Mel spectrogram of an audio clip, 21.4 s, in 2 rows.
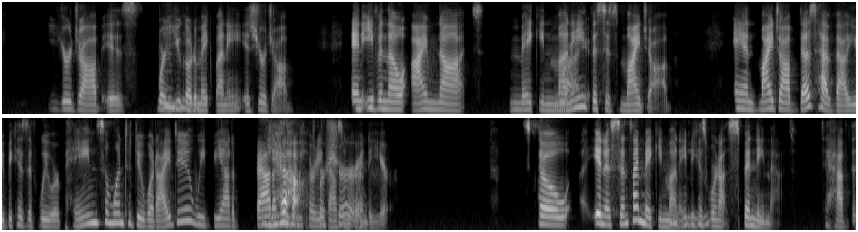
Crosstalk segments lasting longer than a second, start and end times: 13.9-15.2

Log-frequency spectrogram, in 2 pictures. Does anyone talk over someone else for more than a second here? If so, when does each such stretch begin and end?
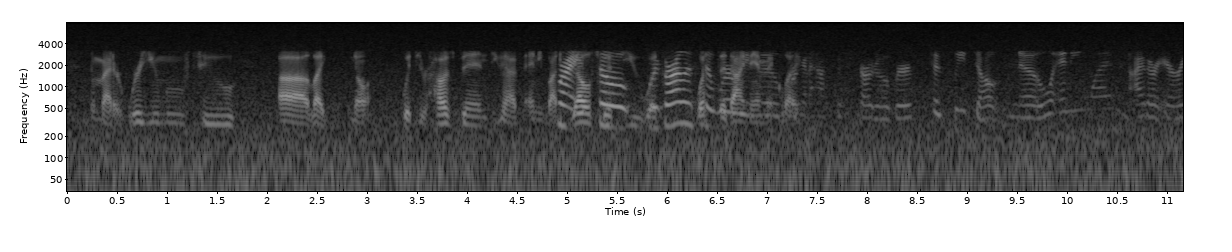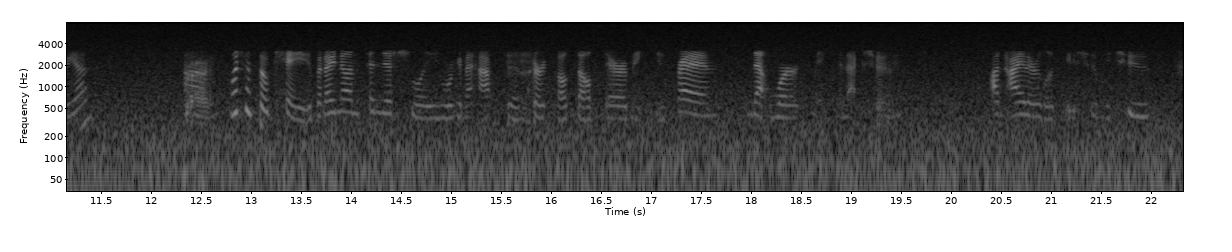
4.9-7.4

